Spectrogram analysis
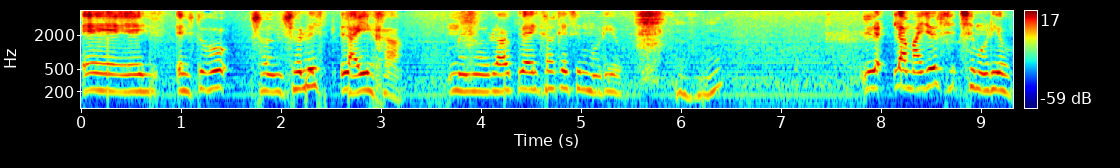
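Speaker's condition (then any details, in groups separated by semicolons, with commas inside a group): Down syndrome; radio program of Fundación Síndrome de Down de Madrid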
